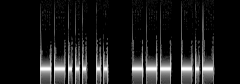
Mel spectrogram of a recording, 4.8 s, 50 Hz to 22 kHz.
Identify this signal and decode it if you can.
Morse code, heard as a keyed tone, about 17 wpm, 700 Hz. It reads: 7I OK
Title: Winter Field Day Exchanges Encore 17wpm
